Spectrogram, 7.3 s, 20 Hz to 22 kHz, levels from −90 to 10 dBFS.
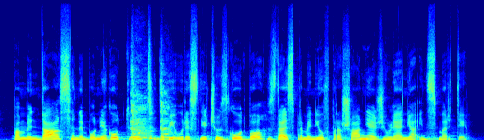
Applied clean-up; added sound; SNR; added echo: none; Cough; 7 dB; none.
